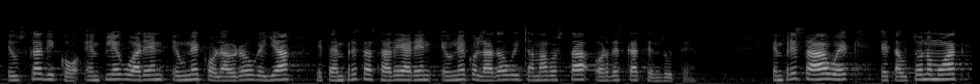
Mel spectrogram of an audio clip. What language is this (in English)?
Basque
